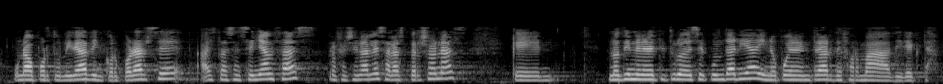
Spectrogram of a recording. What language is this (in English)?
Spanish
